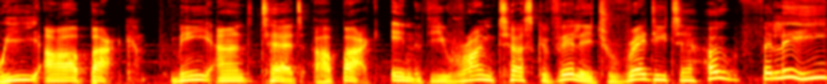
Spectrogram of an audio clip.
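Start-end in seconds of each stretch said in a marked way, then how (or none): 4.6-6.2 big, high squeaky voice, laid on thick. Player back in the village with a companion, saying it in a big squeaky voice. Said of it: "he says with a big squeaky voice".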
